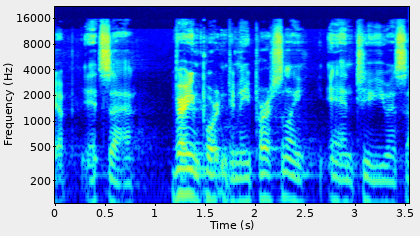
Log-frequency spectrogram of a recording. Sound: none

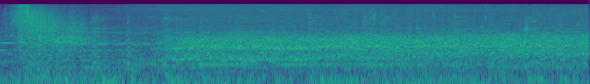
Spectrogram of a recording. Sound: roaring

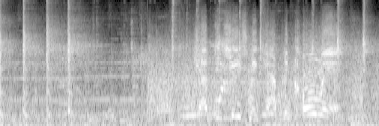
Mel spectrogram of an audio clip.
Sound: buttons pounding; radio broadcasting

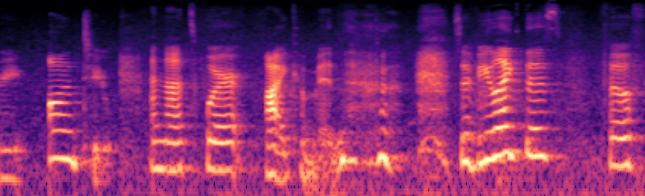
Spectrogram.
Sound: laughs

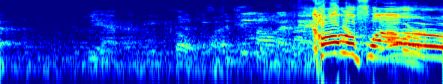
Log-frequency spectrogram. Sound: crowd mumbling

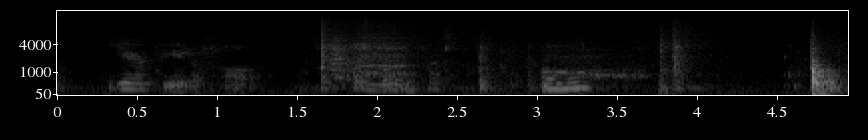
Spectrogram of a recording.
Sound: murmuring

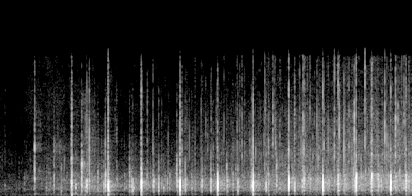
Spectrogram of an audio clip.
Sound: audience cheering

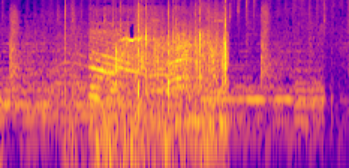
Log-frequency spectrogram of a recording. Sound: applauses

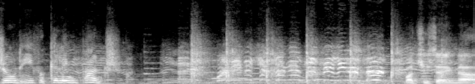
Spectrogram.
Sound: chattering In French

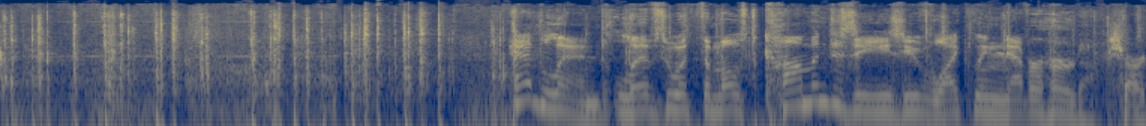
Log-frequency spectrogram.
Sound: typing

